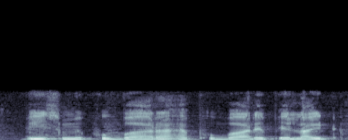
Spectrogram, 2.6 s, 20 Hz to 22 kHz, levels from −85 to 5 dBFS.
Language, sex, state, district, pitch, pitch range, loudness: Hindi, male, Uttar Pradesh, Varanasi, 95 Hz, 95-100 Hz, -16 LUFS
